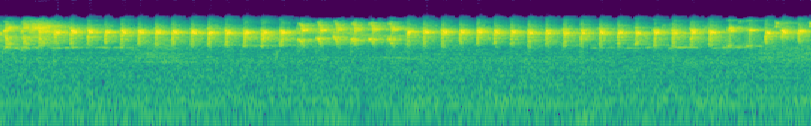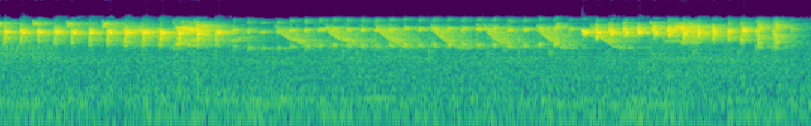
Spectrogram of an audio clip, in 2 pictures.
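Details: Lovebird in persistent, varied song: a long, rapid, high chattering trill, then a run of quick downward-sweeping whistled notes near the end before the buzzing chatter resumes.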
